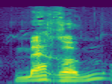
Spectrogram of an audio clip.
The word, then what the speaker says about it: Merrem: Also erstmal wird es auf Kölsch wieder so richtig geil ausgesprochen. Merrem, oder? Also es wird M-E-R. R-E-M geschrieben dann.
